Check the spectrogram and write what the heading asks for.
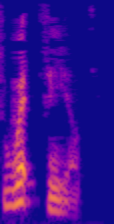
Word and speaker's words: Whitefield: It looks like Whitefield, but it's pronounced Whitfield.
